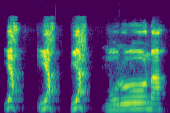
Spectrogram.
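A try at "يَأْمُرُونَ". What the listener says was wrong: ইয়াহ, হা হয়ে যাচ্ছে ইয়া। উচ্চারণ করেন, শুধু সিম্পল ইয়া উচ্চারণ করেন না, আপনার হা উচ্চারণ করতে হবে না, দেখেন হয়ে যাচ্ছে।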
